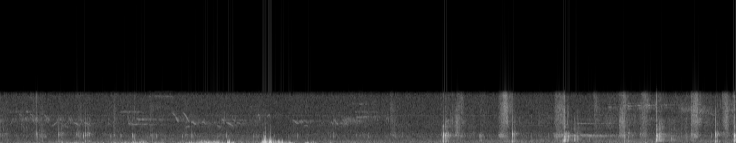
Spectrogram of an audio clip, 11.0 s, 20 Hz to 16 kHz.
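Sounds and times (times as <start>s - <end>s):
birds chirping faintly: 0.0s - 6.1s, 8.7s - 11.0s.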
